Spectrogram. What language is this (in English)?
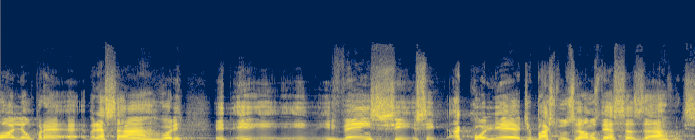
Portuguese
